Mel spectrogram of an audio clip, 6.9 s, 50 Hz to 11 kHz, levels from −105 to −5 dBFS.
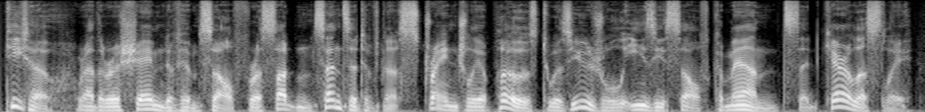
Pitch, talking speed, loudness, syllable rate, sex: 105 Hz, 165 wpm, -18 LUFS, 5.9 syllables/s, male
